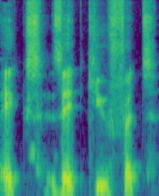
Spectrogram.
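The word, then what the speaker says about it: XZQ Fit: a new brand called x z q fit it kind of just plays with the the word execute but you spell it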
